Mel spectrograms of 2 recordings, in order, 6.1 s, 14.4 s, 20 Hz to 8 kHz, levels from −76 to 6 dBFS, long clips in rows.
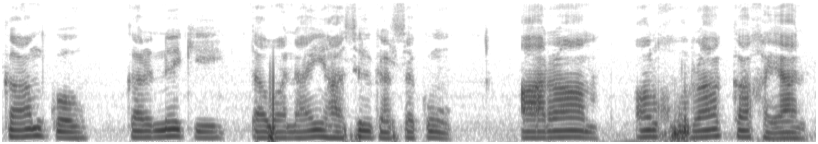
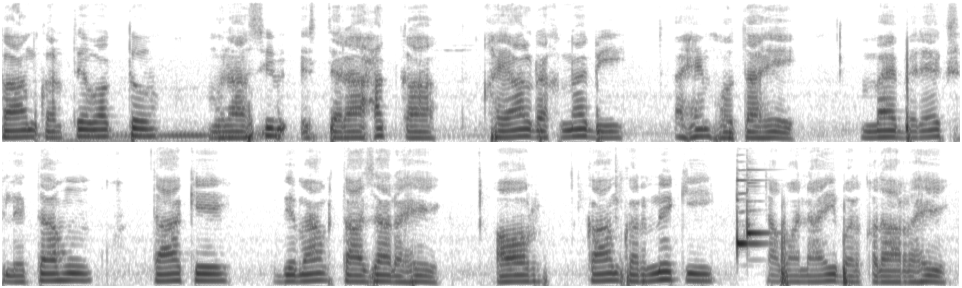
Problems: background sounds at intervals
